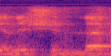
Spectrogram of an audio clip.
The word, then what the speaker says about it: Anishinaabe: and processes in the best interest of the Anishinaabe, did I pronounce that right?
